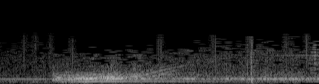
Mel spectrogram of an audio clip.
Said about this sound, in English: Too weak. We'll have to use a relay and step it out a little. Will you please throw in the generator switch? Oh, certainly.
